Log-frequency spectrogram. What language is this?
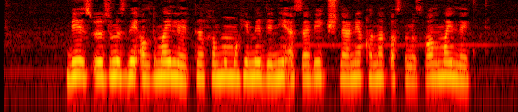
Uyghur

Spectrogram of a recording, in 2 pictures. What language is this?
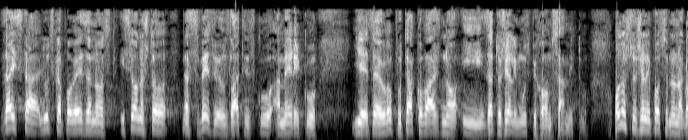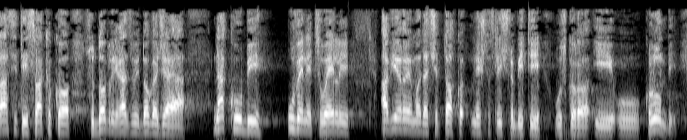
Croatian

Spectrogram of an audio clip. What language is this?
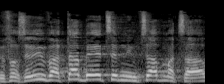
Hebrew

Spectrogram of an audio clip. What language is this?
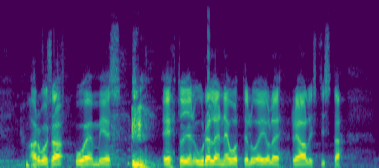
Finnish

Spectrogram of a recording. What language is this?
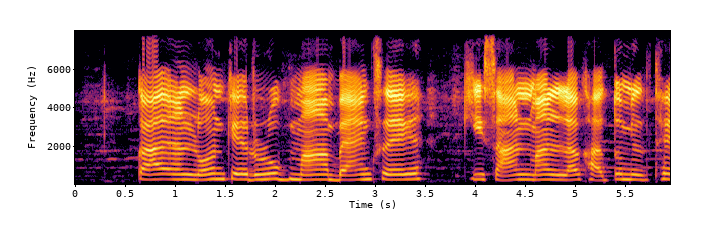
Chhattisgarhi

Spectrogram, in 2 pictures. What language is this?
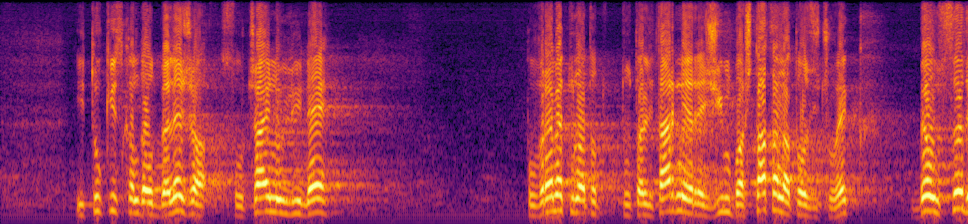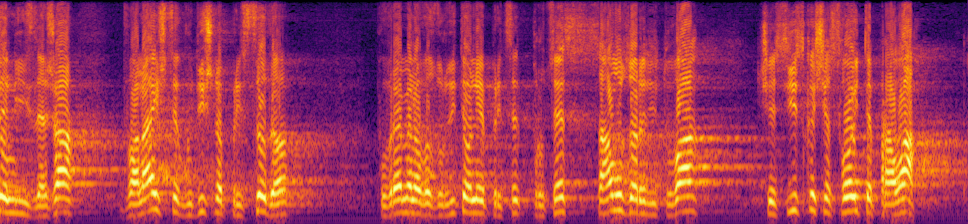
Bulgarian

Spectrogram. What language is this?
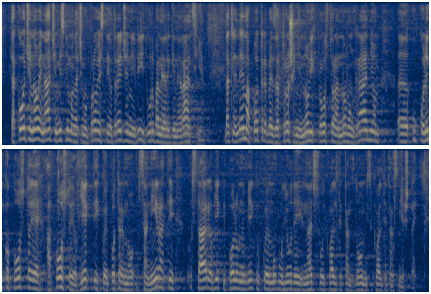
Croatian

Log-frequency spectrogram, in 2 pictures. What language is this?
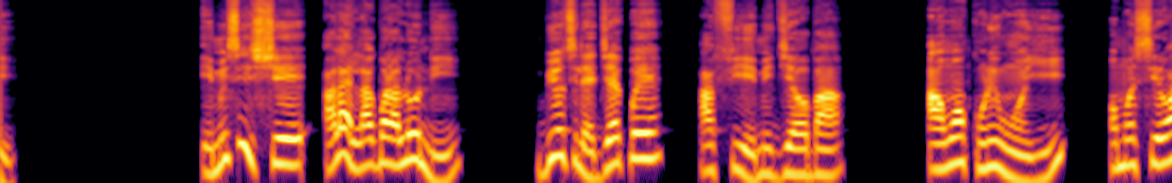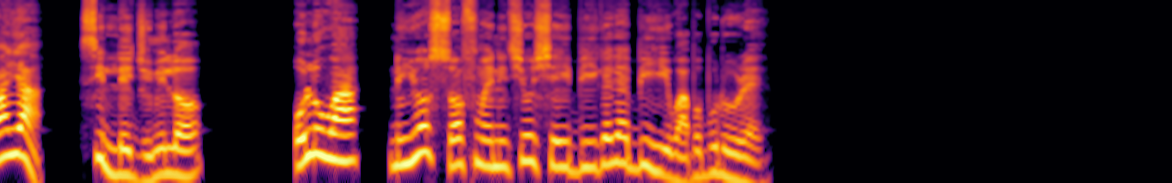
Yoruba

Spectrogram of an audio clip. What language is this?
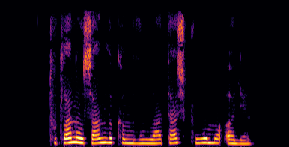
Mari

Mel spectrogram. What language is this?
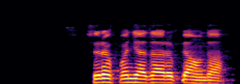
Sindhi Bhil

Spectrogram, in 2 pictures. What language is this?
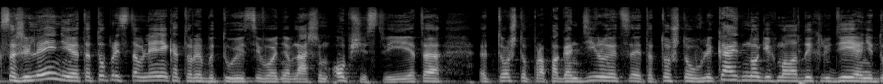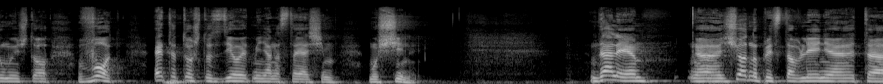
Russian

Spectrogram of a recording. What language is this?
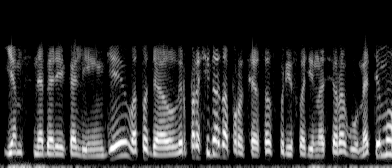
Lithuanian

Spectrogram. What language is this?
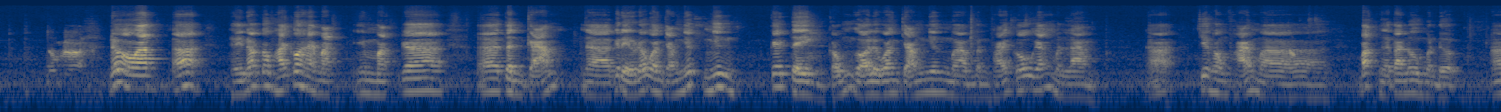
Vietnamese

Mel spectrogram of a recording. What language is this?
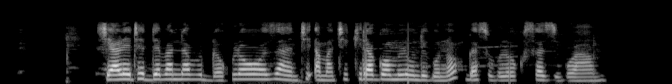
Ganda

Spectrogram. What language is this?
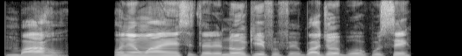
Igbo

